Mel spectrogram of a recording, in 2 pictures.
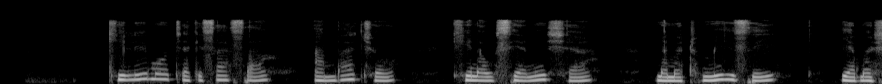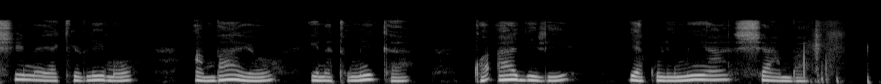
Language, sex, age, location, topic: Swahili, female, 25-35, Dar es Salaam, agriculture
